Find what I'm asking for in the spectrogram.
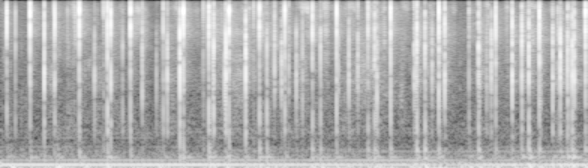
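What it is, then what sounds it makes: Plastic pump bottle of gel. Long acrylic nails rapidly tap and scratch the sides of a large, dark plastic pump bottle of aloe vera gel lying on its side; the bottle is hollow and seems filled with gel. Quick, bright, crackly clicks and scratches fire in a dense, uneven stream over a steady low hum.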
